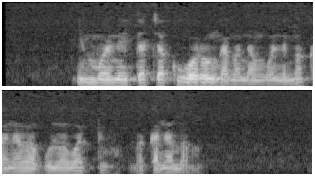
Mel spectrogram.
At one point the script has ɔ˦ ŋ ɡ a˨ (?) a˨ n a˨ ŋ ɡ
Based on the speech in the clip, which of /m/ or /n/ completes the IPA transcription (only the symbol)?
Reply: m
